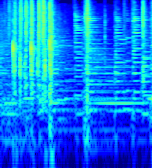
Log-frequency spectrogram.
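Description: Flamenco guitars playing alegrías, with a quick run of sharp palmas (handclaps) through the first second, after which the guitar notes ring on with only a few claps.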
